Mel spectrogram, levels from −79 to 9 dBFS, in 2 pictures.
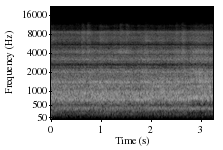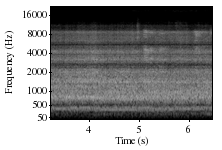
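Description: There are no technical faults to describe in time order in this recording of sounds.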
